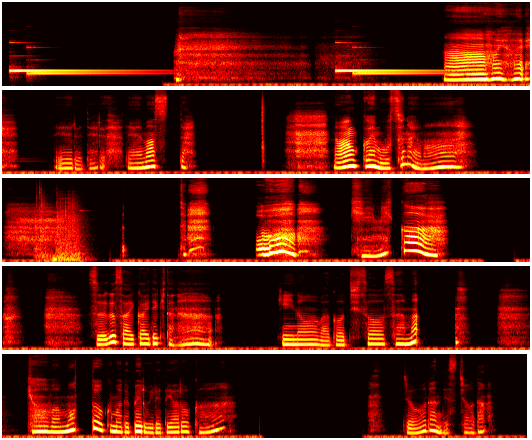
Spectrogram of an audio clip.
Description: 背面耳舐め手コキ; 四つん這いで屈服背面耳舐め手コキ

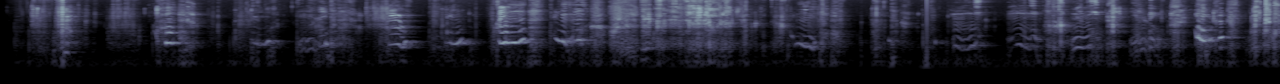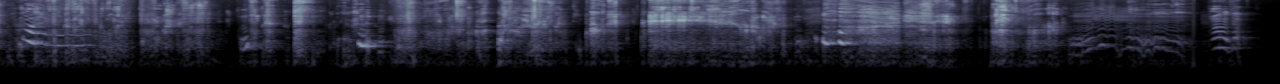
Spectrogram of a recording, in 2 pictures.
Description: フェラ音声; ASMR; ダメなメイド

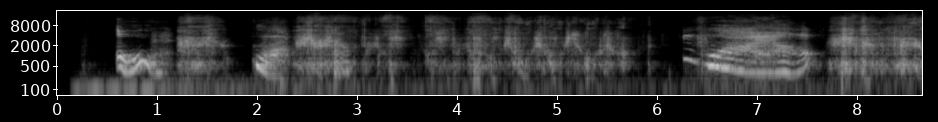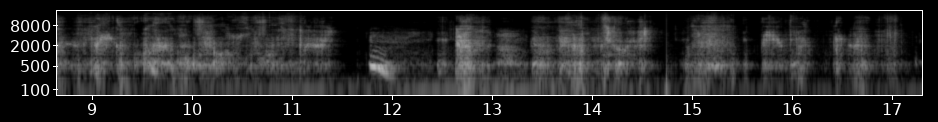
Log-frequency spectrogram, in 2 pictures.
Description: フェラ音声; ASMR; 魔法少女マスカリマッスル

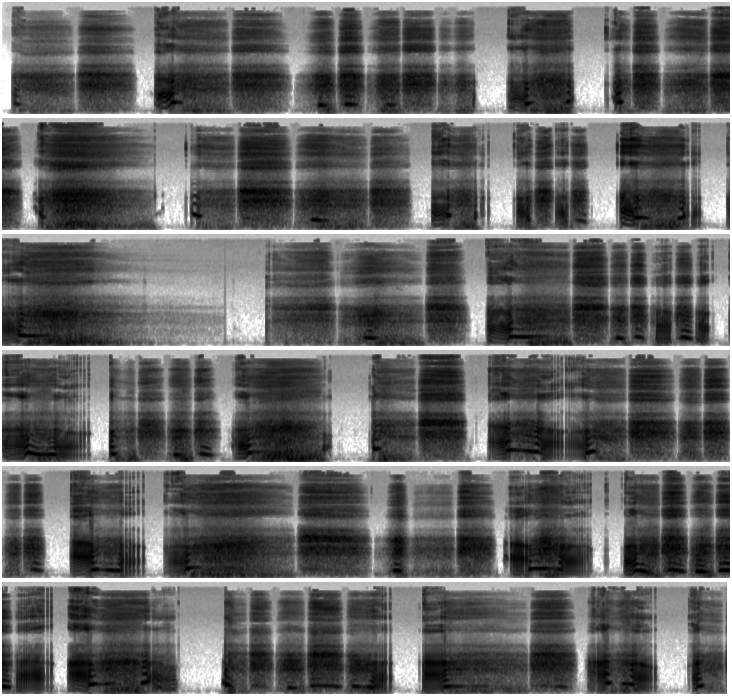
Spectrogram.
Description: チン嗅ぎと裏筋舐め上げ 左 喘ぎ; ASMR

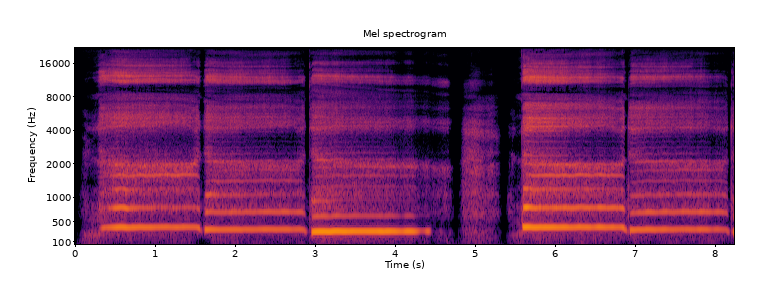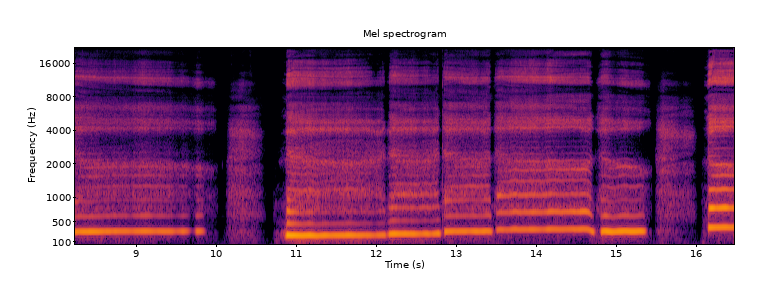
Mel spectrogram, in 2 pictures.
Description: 子守唄 リバーブなし; 楽曲

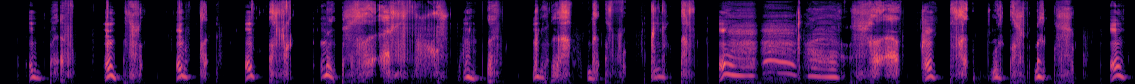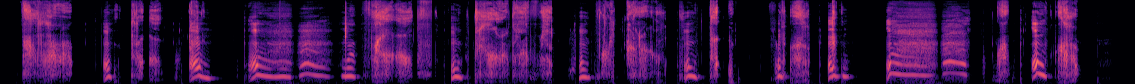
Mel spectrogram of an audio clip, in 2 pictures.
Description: フェラ（ディープ）; ASMR; お姉さんのフェラ（ディープ）; ループ音声; 僕とお姉さんの音声

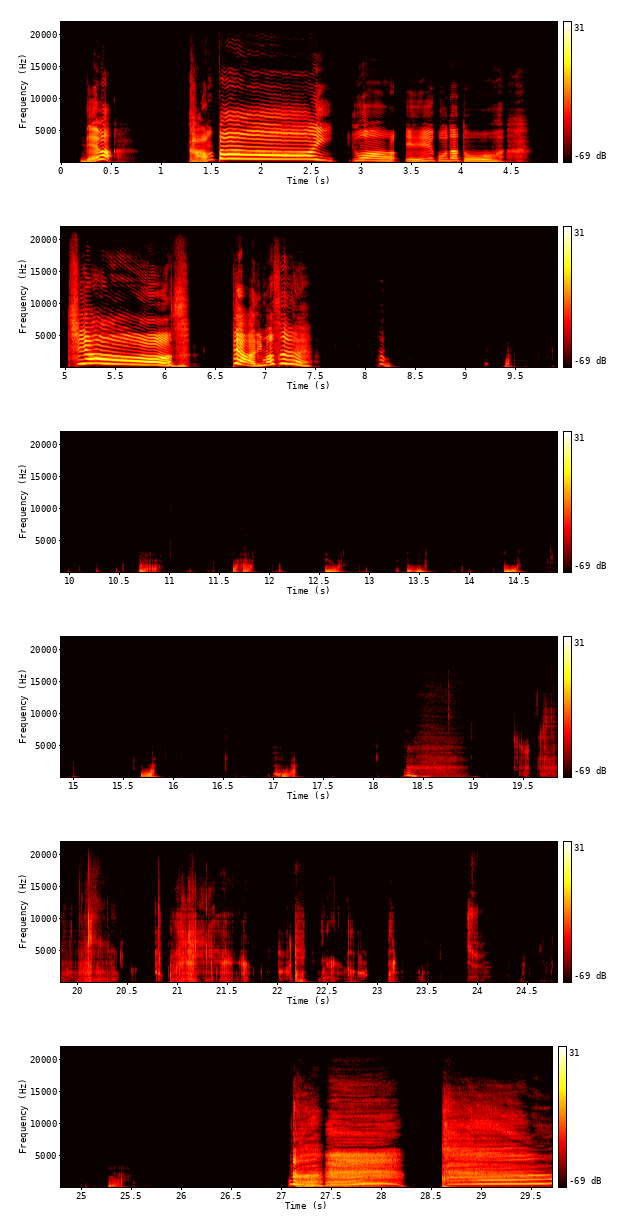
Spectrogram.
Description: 乾杯 ザーメン ゲップ; ザーメンゲップ集

